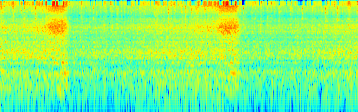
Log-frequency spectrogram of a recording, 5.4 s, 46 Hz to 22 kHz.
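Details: 1970 BMW 2002 at idle: harsh high grinding rasp flaring about a second each time the clutch pedal is released, gone when the pedal is pressed; clutch grinding.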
